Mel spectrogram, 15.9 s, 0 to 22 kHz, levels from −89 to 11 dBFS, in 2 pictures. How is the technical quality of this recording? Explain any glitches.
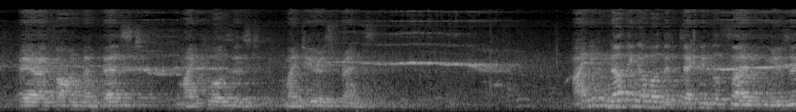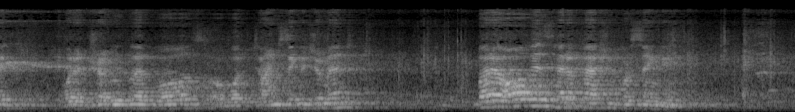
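No technical faults can be heard anywhere in the recording.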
